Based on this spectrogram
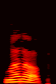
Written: let-up

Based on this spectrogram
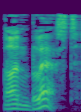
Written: unblessed

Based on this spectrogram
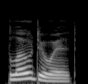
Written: blodeuwedd

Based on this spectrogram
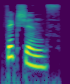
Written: fiction's

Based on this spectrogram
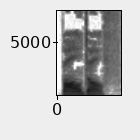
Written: baldulf

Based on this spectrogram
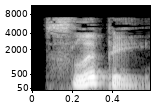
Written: slippy

